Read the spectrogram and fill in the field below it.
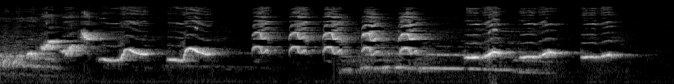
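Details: Masked laughingthrush (poksay hongkong), singing briskly for use as a lure to train other birds: a continuous run of upslurred whistles and rapid, rattling, buzzy phrases over a long, low, falling whistle.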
